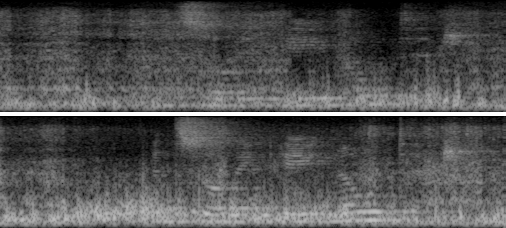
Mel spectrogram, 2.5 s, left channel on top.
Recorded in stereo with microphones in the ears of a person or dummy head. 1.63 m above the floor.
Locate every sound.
0.8 s a woman speaking: 30° right (ahead or behind), 0.7 m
